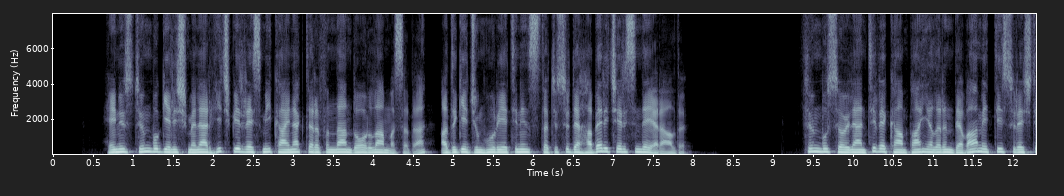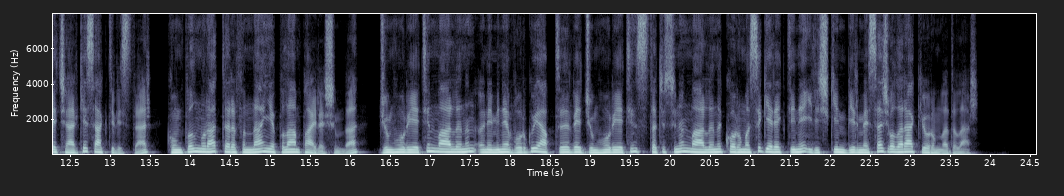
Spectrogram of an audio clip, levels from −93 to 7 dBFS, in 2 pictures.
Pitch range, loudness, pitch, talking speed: 125-145 Hz, -17 LUFS, 135 Hz, 120 wpm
